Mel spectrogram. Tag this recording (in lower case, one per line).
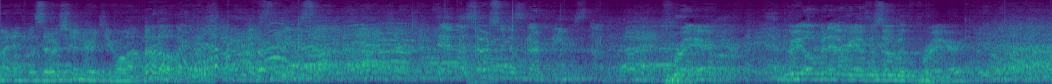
speech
